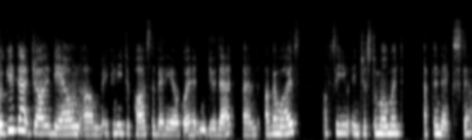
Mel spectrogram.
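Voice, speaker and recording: A woman's ordinary speaking voice, medium in pitch, at a fairly quick pace. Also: ordinary pitch variation. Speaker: hypnotist and hypnosis teacher. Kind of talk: self-hypnosis instructional talk. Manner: conversational, friendly.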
